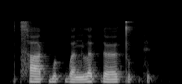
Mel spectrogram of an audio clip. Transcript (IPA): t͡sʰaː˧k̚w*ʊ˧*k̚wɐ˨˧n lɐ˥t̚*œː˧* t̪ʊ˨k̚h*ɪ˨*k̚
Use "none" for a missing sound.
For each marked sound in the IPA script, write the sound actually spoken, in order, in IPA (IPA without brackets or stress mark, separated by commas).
ʊ˧, œː˨˥, ɪ˨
